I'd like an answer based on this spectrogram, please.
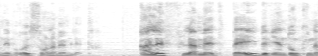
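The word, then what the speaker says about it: אלף: peu plus en profondeur quand je prononce la lettre Alef qui s'écrit Alef on entend également un L et un f si on retranscrit ça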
